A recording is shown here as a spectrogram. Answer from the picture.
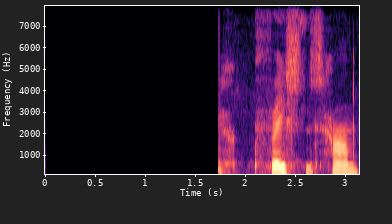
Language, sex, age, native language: Icelandic, female, 10, Icelandic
